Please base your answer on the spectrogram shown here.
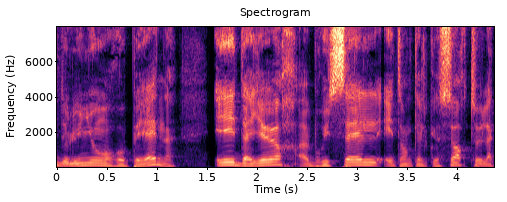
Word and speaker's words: Bruxelles: est sa capitale est Bruxelles qui s'écrit avec un et dans ce cas le X est prononcé S comme dans 6 10 ou 60 par exemple le pays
